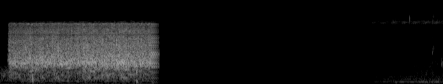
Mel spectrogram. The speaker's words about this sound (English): So uh, we had to cut off the conversation uh, because when it really rains, it's really loud. Uh, given that we don't have a uh, a ceiling, we only have a roof but no ceiling that's protecting us from the noise.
